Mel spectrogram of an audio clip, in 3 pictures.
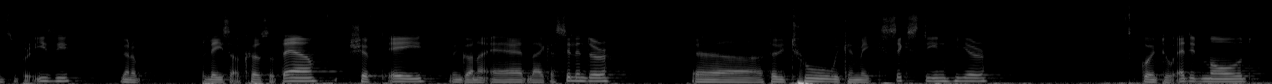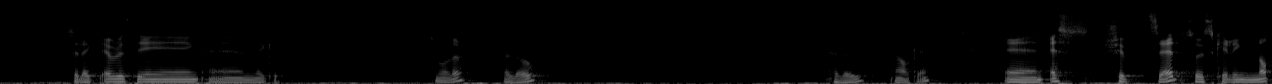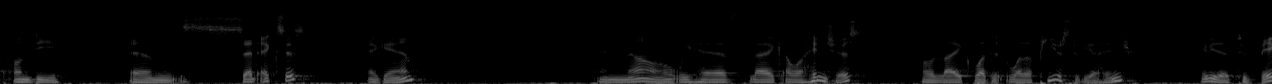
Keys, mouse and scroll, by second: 0.0 shift+right click, 2.8 middle click, 3.1 shift+a, 5.7 scroll down 2, 7.6 click, 8.8 click, 11.0 Tab, 12.3 a, 12.3 s, 13.7 s, 15.6 scroll down 2, 15.6 s, 16.2-17.1 scroll down 14, 16.6 middle click, 17.3 s, 20.7 KP_Decimal, 21.5-22.1 scroll down 8, 21.9 middle click, 22.9 s, 26.4 middle click, 26.8-27.3 scroll up 5, 27.1 middle click, 28.3 s, 31.3 Tab, 31.8 g, 33.7 middle click, 35.0 middle click, 35.5-35.8 scroll up 3, 35.8 shift+middle click, 36.1 shift+middle click, 36.3 scroll up 1, 36.4-37.1 scroll down 11, 37.2 middle click.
